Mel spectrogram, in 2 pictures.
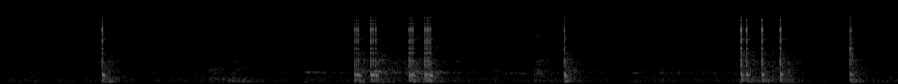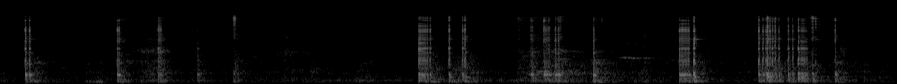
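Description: Irregular light clicks and taps, some in quick clusters, from hands handling a small spray can and pressing a glued plexiglass sheet onto a PVC foam (Forex) panel.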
